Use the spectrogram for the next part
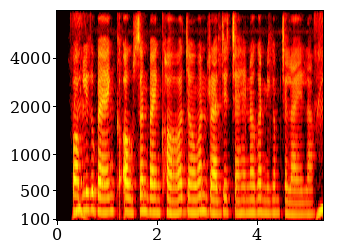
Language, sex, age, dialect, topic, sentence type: Bhojpuri, female, 18-24, Southern / Standard, banking, statement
